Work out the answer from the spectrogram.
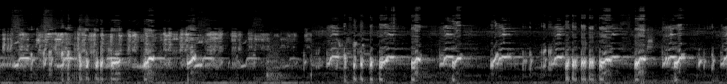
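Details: White-breasted waterhen, a young 'quốc tơ' with a smudged face, used as a trap lure: a rough, noisy chatter, then broken series of nasal, hooked croaks in irregular bursts.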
